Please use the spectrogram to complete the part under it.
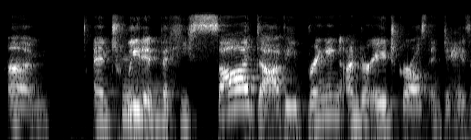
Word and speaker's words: Dahvie: I think it's Davi. It's spelled D-A-H-V-I-E.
